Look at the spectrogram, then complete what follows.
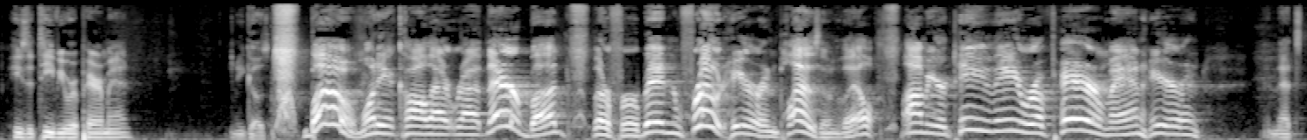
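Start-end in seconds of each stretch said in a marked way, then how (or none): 3.1-11.9 put-on high-pitched elderly man voice. Redoing a dubbed movie line as a TV repairman: old Don Knotts voice. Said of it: "I had to imitate him as an old guy".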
